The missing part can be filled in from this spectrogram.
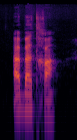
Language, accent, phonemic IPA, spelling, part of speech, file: French, France, /a.ba.tʁa/, abattra, verb, LL-Q150 (fra)-abattra.wav
- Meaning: third-person singular future of abattre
